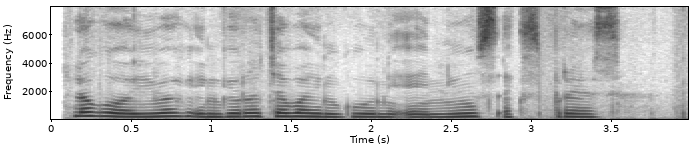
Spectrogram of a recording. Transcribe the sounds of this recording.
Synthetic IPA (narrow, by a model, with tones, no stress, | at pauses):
lɔ˦kɔ˨jwɛ˦i˨ŋɡi˦ɾɔ˦t͡ʃa˦βa˦i˨ŋɡu˦ni˨ʔe˨nju˦sɛ˨ksprɛs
